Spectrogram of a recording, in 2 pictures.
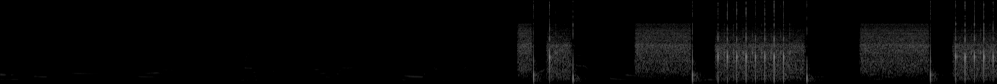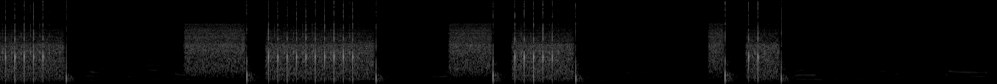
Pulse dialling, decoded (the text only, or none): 1 8 0 0 5 2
